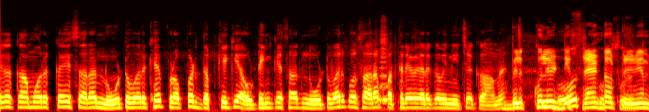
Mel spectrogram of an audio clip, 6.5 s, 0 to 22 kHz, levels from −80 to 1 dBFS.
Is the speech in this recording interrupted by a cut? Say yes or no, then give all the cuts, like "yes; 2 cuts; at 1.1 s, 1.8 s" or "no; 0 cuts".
no; 0 cuts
